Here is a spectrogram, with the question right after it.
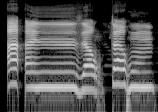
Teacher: अन पे इख्फा करना है, ज़र में रॉ को पुर करना है।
